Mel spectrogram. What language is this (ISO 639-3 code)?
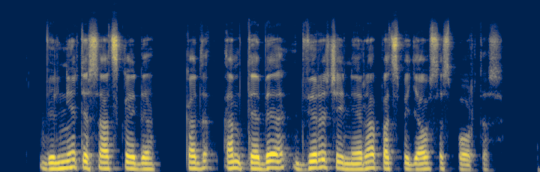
lit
